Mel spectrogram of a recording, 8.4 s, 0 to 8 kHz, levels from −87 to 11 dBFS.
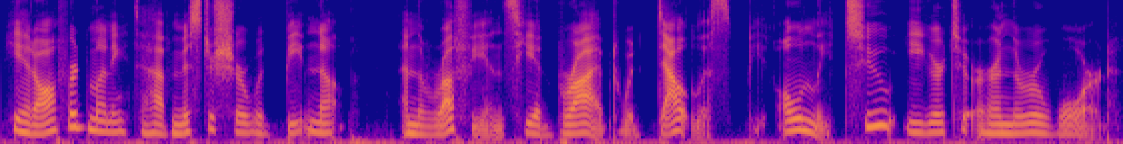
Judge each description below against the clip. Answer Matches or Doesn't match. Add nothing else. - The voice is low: Doesn't match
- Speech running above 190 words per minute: Doesn't match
